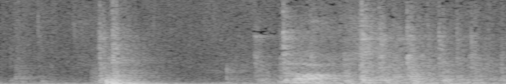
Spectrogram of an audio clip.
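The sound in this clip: In a radio drama, someone tries a locked bedroom door, and the handle and door give two dull, rattling knocks a second apart over a low background murmur.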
